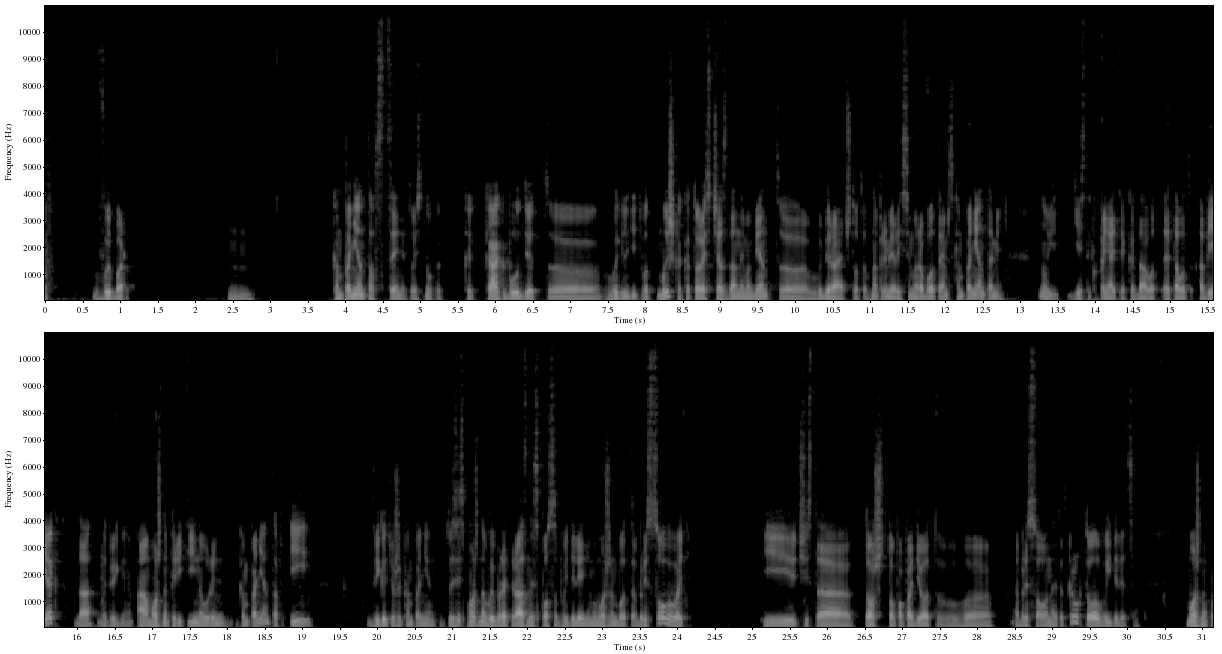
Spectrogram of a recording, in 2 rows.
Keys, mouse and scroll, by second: 10.8 click, 11.2-11.7 right drag, 12.0 alt+middle click, 13.9 F8, 14.0 F8, 15.0 w, 15.4 click, 16.2 ctrl+z, 16.5-17.0 right drag, 17.7 click, 18.2-18.9 drag, 19.1 ctrl+z, 21.8 click, 22.7-24.0 drag, 25.0 click, 26.6 click, 30.3 click, 31.0 click.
